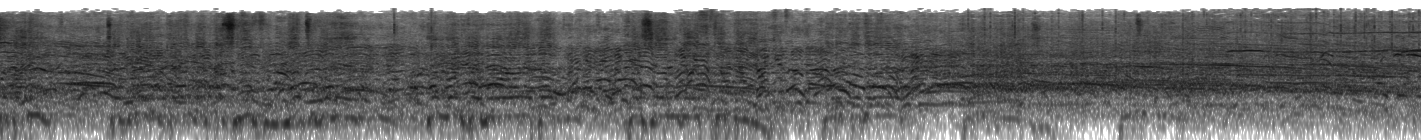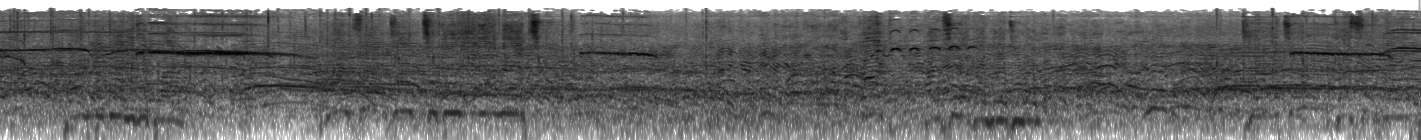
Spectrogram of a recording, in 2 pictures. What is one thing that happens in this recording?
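A large outdoor crowd cheers and shouts.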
